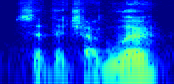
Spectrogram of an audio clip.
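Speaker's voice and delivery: ordinary delivery, nothing marked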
